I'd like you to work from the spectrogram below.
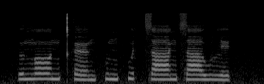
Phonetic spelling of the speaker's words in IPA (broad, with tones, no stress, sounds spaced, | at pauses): ʊ˨˧ ŋ ɔː˧ n kʰ œː˨˩ ŋ kʷ ɪ˧ ŋ kʷ ɐ˥ t̚ s aː˧ ŋ s aː˧ w l ɪ˨ k̚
